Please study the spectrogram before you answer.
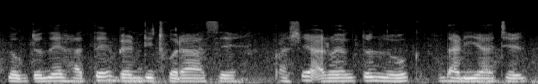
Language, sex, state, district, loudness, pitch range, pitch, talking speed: Bengali, female, Assam, Hailakandi, -13 LUFS, 145-155 Hz, 150 Hz, 120 wpm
